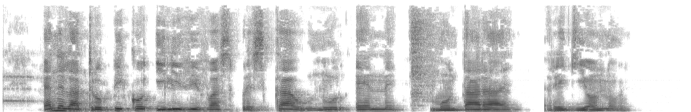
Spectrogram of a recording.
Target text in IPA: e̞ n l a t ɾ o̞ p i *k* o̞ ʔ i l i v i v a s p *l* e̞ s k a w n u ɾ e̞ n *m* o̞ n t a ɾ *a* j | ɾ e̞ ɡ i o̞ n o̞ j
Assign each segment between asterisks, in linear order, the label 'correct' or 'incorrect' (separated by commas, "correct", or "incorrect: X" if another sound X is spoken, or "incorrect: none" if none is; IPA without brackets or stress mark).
correct, incorrect: ɾ, correct, correct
